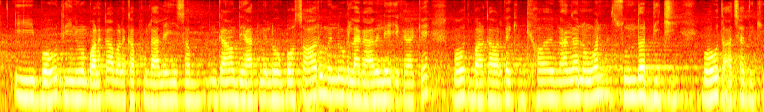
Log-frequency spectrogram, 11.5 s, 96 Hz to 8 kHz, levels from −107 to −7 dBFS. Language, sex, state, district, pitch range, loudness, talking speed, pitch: Hindi, male, Bihar, East Champaran, 155-175 Hz, -16 LUFS, 165 wpm, 165 Hz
